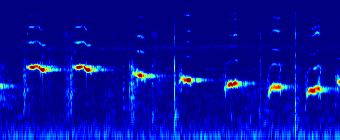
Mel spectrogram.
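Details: Clean descending series from a Greater green leafbird, meant to stir other birds: high drawn whistles stepping down through about eight notes, nearly evenly spaced, the last turning upward.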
